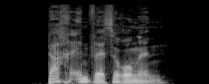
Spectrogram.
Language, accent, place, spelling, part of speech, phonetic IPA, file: German, Germany, Berlin, Dachentwässerungen, noun, [ˈdaxʔɛntˌvɛsəʁʊŋən], De-Dachentwässerungen.ogg
- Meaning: plural of Dachentwässerung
